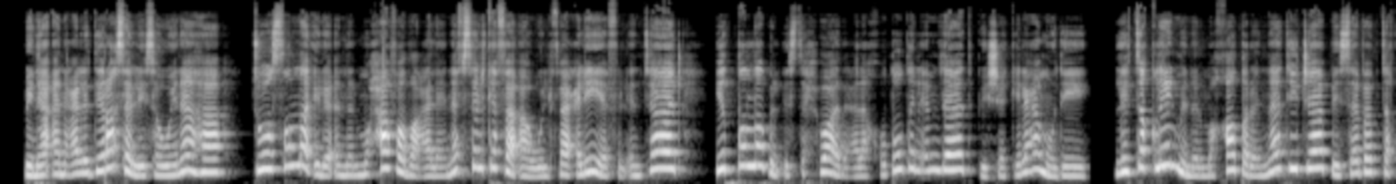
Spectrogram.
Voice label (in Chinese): 阿拉伯语女 干音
